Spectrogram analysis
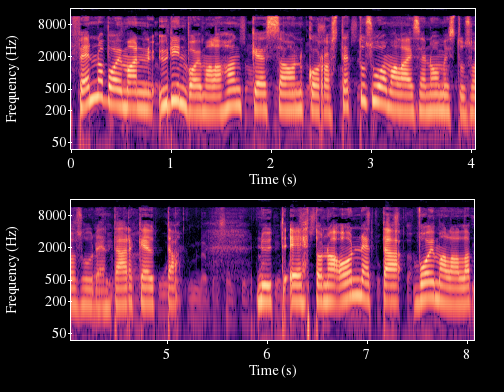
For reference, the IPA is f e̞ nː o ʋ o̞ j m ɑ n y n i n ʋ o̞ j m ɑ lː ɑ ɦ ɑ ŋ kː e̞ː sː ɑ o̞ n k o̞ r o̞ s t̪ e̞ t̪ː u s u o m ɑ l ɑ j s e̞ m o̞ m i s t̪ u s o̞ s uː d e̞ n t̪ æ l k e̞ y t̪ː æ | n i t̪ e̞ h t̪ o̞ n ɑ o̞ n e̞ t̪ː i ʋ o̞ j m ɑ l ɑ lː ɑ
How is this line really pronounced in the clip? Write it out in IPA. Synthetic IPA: f e̞ nː o ʋ o̞ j m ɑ n y d i n ʋ o̞ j m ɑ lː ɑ ɦ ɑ ŋ kː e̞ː sː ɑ o̞ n k o̞ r o̞ s t̪ e̞ t̪ː u s u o m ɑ l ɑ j s e̞ n o̞ m i s t̪ u s o̞ s uː d e̞ n t̪ æ r k e̞ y t̪ː æ | n y t̪ e̞ h t̪ o̞ n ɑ o̞ n e̞ t̪ː æ ʋ o̞ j m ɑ l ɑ lː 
